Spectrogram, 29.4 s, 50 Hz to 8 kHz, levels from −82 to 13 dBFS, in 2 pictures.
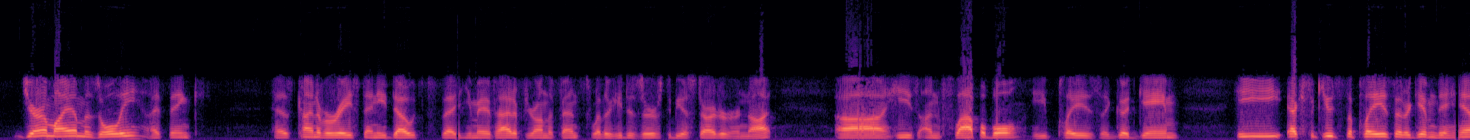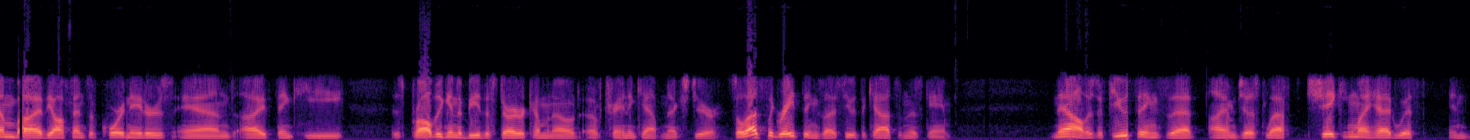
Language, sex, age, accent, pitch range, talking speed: English, male, 40-59, American, 105-135 Hz, 195 wpm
